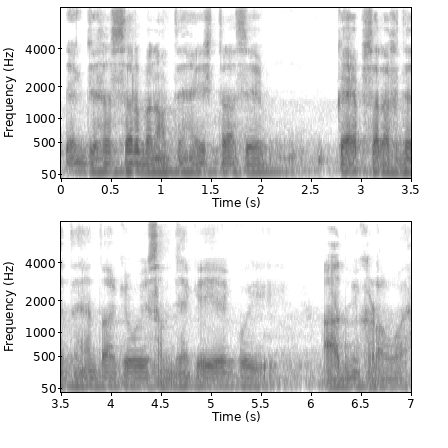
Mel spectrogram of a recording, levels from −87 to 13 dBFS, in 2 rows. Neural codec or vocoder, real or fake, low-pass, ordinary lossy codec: none; real; none; none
